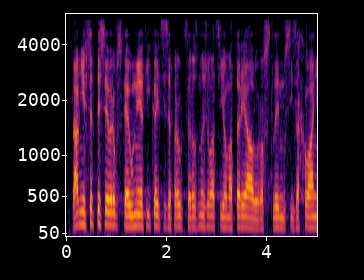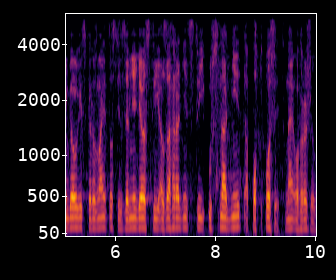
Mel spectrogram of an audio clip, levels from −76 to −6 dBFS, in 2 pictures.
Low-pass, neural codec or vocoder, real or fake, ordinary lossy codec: 5.4 kHz; codec, 16 kHz, 16 kbps, FunCodec, trained on Chinese and English, 50 frames a second; fake; Opus, 64 kbps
